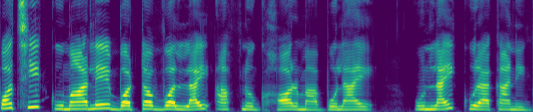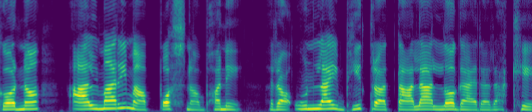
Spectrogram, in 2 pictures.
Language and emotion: Nepali, neutral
